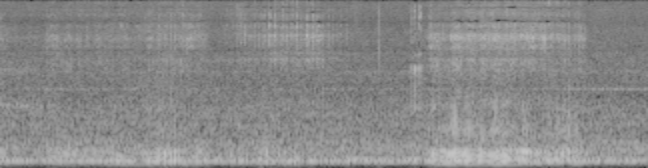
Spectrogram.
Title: Snoring puppy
